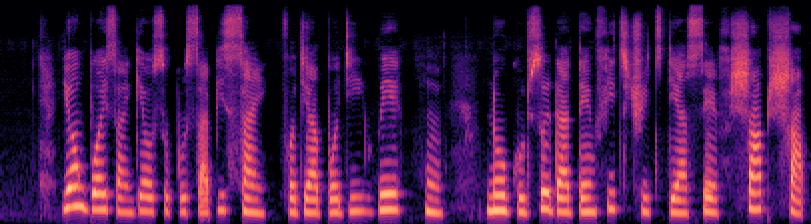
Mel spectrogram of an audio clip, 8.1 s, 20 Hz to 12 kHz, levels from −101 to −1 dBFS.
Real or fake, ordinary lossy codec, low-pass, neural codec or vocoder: fake; none; 10.8 kHz; autoencoder, 48 kHz, 128 numbers a frame, DAC-VAE, trained on Japanese speech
